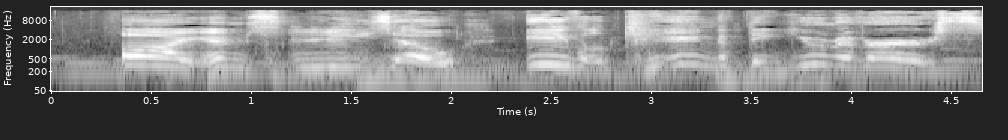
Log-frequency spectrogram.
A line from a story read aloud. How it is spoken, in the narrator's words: roared Brother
